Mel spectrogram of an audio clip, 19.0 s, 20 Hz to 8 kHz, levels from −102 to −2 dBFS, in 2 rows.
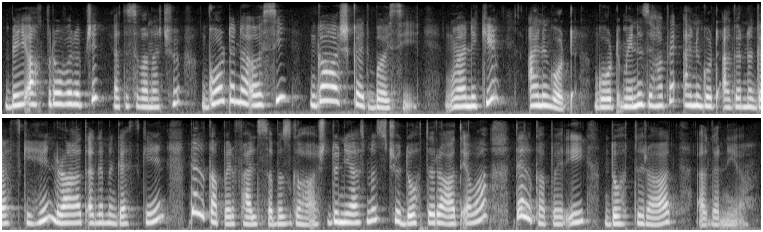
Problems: none marked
